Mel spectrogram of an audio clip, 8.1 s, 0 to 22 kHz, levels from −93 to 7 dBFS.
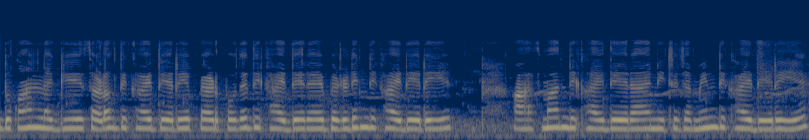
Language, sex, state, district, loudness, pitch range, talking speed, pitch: Hindi, female, Bihar, Purnia, -34 LUFS, 230-250 Hz, 215 wpm, 235 Hz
